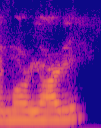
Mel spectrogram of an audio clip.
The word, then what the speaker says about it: Moriarty: I cannot pronounce his last name. – Yeah, Moriarty.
